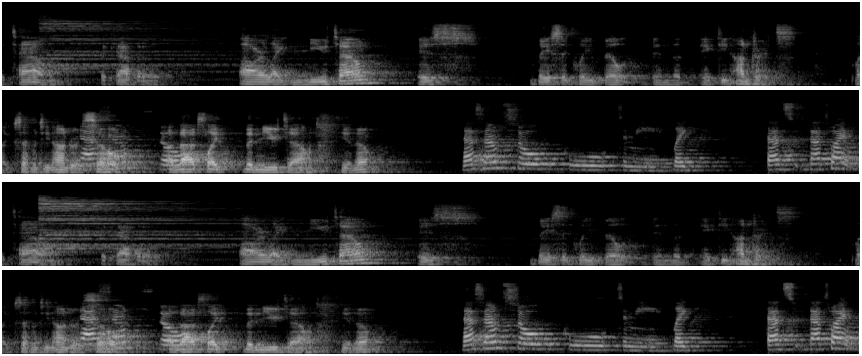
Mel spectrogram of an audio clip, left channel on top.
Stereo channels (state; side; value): normal; both; correlation 0.06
